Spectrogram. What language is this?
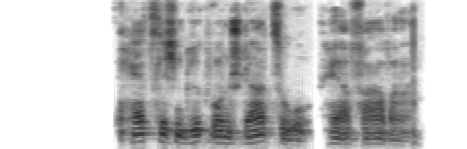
German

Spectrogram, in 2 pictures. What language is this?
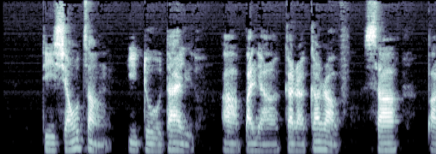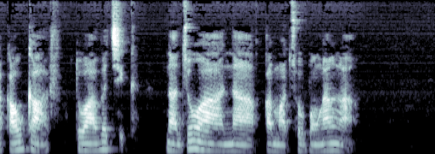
Paiwan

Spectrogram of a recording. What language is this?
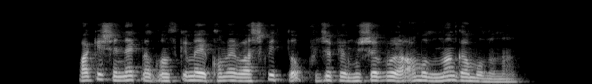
Laz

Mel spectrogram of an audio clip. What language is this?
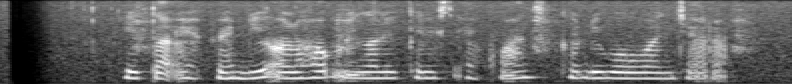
Sundanese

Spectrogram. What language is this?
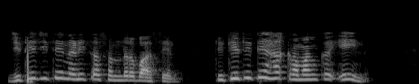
Marathi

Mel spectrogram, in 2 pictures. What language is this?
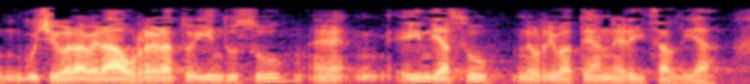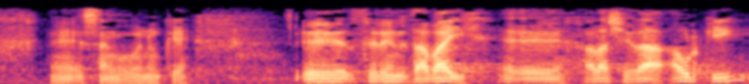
Basque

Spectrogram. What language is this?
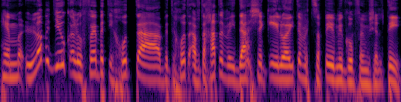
Hebrew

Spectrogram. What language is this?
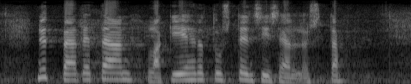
Finnish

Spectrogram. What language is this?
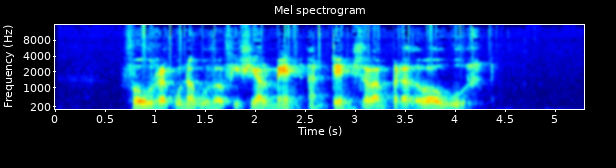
Catalan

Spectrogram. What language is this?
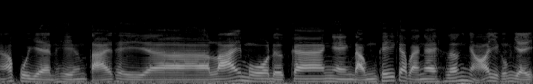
Vietnamese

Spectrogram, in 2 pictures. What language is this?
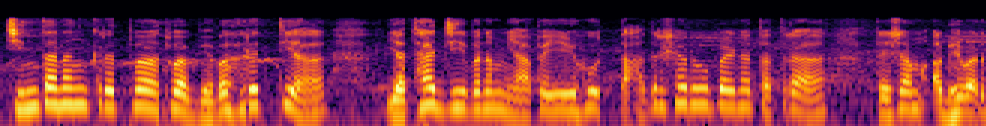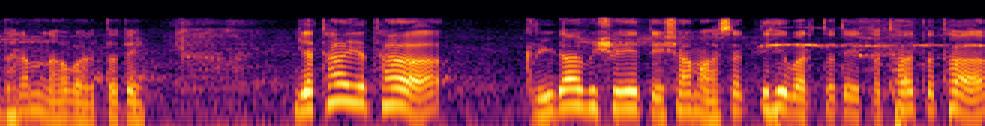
Sanskrit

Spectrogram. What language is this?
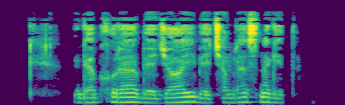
Hazaragi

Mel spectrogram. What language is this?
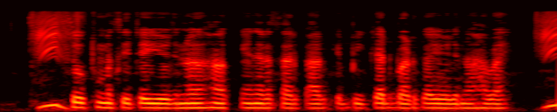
Chhattisgarhi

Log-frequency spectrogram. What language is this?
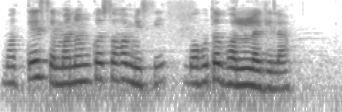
Odia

